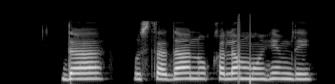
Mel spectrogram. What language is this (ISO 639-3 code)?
pus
